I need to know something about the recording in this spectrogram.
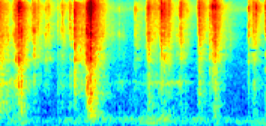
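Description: Holographic nail transfer foil crinkling in quick, irregular crackles as it is pressed onto a tacky foil-gel nail and peeled away.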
